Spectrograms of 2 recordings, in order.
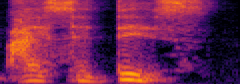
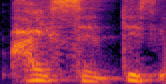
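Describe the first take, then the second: First: High, drawn-out disbelief at yourself; appalled realization. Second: High-pitched amused recollection; amused realization. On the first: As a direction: stretch it out slowly, mock-appalled. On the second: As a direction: react to your old words, tickled. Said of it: "It's funny". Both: Retold or imitated.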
